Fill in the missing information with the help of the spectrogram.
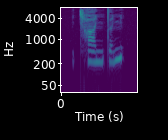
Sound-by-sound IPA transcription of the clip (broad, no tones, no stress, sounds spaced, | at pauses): cʰ a ɲ t ə ɲ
